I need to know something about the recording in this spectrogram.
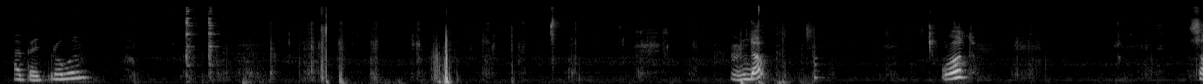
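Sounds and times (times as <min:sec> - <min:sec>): chewing crunchy food: 0:02.2 - 0:08.5, 0:10.1 - 0:11.9.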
